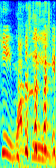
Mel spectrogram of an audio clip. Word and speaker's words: Joaquin: Joaquin. Hokum's Jokums. Phonetically, it's W-A-K-E-E-M.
